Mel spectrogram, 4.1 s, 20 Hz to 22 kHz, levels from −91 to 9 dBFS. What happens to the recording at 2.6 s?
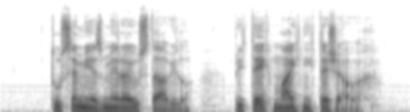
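Nothing goes wrong at 2.6 s; the speech continues intact through that moment.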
